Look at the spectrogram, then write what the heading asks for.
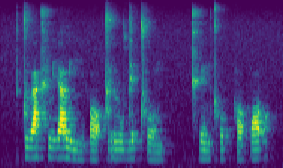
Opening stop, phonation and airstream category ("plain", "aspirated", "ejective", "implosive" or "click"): plain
